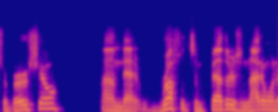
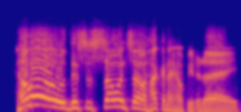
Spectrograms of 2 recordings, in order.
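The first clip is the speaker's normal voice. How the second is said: put-on radio announcer voice, on-air broadcast style; 2 semitones higher, 4 dB louder than usual. Retelling radio voice contests while helping customers: imitating a radio voice. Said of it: "radio voice contests".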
